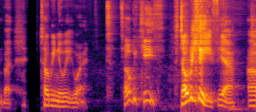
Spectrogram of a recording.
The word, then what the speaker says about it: Nwigwe: His name is it took me forever to figure out how to pronounce his name, but Toby Nwigwe.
